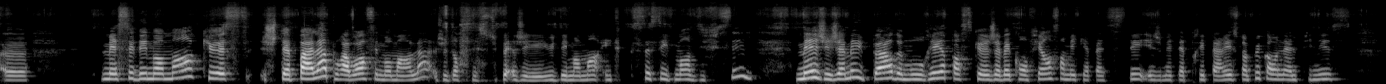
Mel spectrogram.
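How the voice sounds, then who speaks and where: The recording is very clean, with a silent background. A woman talks at a moderate pace with ordinary pitch variation. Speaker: ultrarunner and exercise physiology consultant. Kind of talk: podcast interview answer. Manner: enthusiastic, motivating.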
